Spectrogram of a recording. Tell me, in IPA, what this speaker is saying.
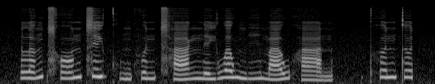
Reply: l ɐ˨˥ ŋ t͡sʰ ɔː˨˥ n t͡s e˥ j kʷʰ ɪ˨˩ ŋ f ɵ˧ n t͡sʰ aː˨˥ ŋ n̪ e˧ j w ɐ˥ w ŋ iː˨˧ m aː˨˥ w h aː˨˩ n | pʰ ɵ˥ n t̪ ɵ˥ t̚

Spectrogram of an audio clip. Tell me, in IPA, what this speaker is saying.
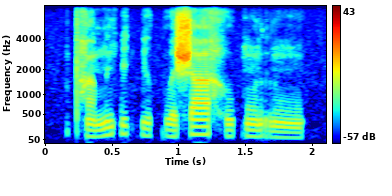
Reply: pʰ ã˨ m ĩ˦ k͡p i˦ k͡p i˨ kʷ ɛ˨ ʃ aː˦ h u˨ kʷ ũ˨ r ũ˨

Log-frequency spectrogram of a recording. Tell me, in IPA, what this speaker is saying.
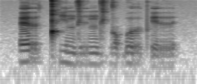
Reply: ɛ r ǃʰ i n d i r n d i ɡ ɔ ɓ o r pʼ e r

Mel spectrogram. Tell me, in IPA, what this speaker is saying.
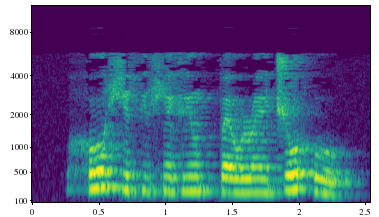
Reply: h o ç e pʲ u ç ẽ vʲ ũ pː ɛ o̯ ɹ ẽ t͡ʃ o h u

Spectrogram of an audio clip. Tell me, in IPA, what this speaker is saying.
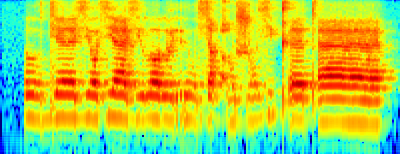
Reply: l ɔ̤ dʲ ɛː zʲ ɔ zʲ æ zʲ u l ɔ l ɵ rʲ ɔ̤ sʲ ɛ qʼ ɛ̤ ɕ ɔ̤ zʲ ʉ kʼ ɛː tʼ æː

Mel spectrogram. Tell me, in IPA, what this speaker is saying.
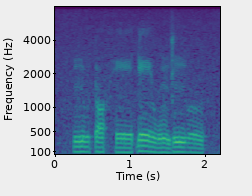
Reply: n u˨ ɗ ɔ˨ h eː˨ ɗ eː˦˨ w ũ˨ d ʊ˦ ɲ ʊ˦˨

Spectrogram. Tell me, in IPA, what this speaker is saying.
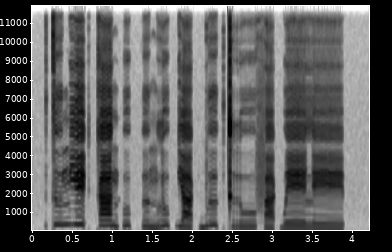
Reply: t ɯ˦˥ ŋ j e˥˩ ʔ k aː˥˩ n ʔ u˥˩ k̚ ʔ ɯ˨˩ ŋ l u˥˩ k̚ j a˨˩ k̚ b ɯː˥˩ k̚ t r uː˦˥ f a˨˩ k̚ w eː˥˩ l eː˨˩ p̚

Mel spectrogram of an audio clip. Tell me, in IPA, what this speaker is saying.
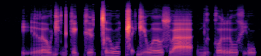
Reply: ḭ r ɤː w ɡʲ ḛ d k e kʲ o ǀ ɯ w u ǁ ḛ ɡʲ e w ɤ sʷ aː | b ɯ k o r uː x ḭ w

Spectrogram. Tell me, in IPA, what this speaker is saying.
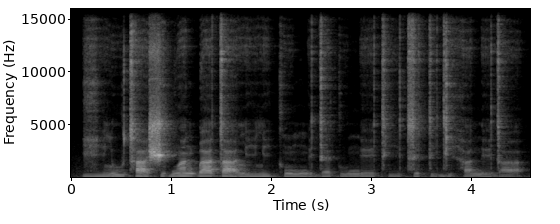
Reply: ɣ i˨ l uː˦ tʰ a˦˨ ʃ ɪ˦ ɡʷ ã˦ ɡ͡b a˦ t a˦˨ l i˦ l i˦ kʰ ũ˨ ŋ ɪ˦˨ d ɛ˨ k u˨ ŋ eː˨ tʰ i˨ t͡s ɪ˦ t i˨ d i˦ h a˨ n e˦ d a˨

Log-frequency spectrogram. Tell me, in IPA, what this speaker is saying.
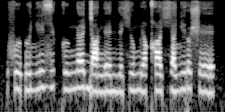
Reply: f ɯ˨ ʔ ɯ˨ ʎ i˦ zʲ ɯ˦ k ɯ˨ ŋ ɛ˦ ɟ a˨ ŋ e˨ nʲ ɛ˨ ç ɯ˦ m i˨ qʰ e˦ ç a˦ ʎ i˦ ɾ ɯ˦ ʃ e˨

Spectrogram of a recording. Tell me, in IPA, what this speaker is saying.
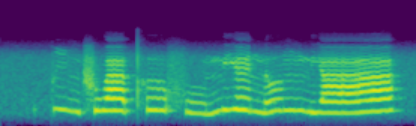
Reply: p i˥˩ ŋ ʂ w ä˥ t̪ʰ ɤ˥ f u˨˩ n̪ j ɛ˥˩ n ɤ˥ ŋ n̪ j ä˧˥

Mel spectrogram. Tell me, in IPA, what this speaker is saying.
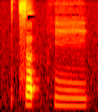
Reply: t͡s ɐ˨˥ t̚ pʰ iː˨˩

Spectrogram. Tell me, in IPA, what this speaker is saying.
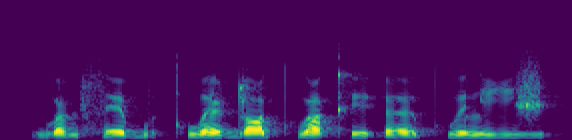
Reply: ɡʷ ɑ˨ ɳ s ɛ˨˦ b ə˦ kʰ w ɜ˦ ɖ ɑ˧ kʷʰ ɑ˦ kʰ ɪ˧ ʔ ɜ˨ kʷʰ ɪ˦ l i˦ ʒ

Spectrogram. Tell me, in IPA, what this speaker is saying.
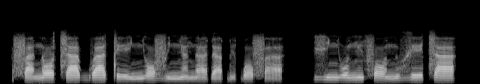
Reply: f a˨ n ɔ˦ t͡s aː˦ ɡʷ aː˦ t eː˨ ɲ ɔ˦ v ɪ˨˦ ɲ ã˨ n a˨ ɗ a˨ ɓ ɪ˨ ɓ ɔ˦ f a˨ | ɣ i˦ ɲ oː˦ n ĩ˦ f ɔ˦˨ n u˦ ɣ eː˦ t͡s a˦

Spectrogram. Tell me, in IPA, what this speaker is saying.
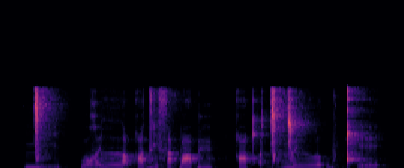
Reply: ŋ͡ǀ ḭ | k͡p ṵ ʁ ḭ lː ɑ̰ q ɑ d i s ɑ k͡p ɑ ɓ y | q ɑ qʼ ṵ ɡ͡ǀ ɑ̰ ŋ͡ǀ y lː o ɡ͡b ṵ ǃʰ ḛ

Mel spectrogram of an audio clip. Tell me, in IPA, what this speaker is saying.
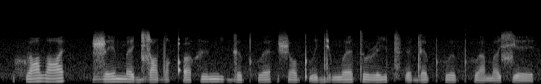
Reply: xʷ a ðˤ ɛ | ʐ e m ɛ d͡ʑ i dˤ ɘ qʼ u x ɨ ŋ i ɡ ɘ kʷʰ ɛ | ʃ ɔ kʷʼ i dʲ u ŋʷ ɛ t u ɭ i t͡sʼ ɘ d ɛ kʷʰ ɘ kʷʰ a m ɐ ɕ e

